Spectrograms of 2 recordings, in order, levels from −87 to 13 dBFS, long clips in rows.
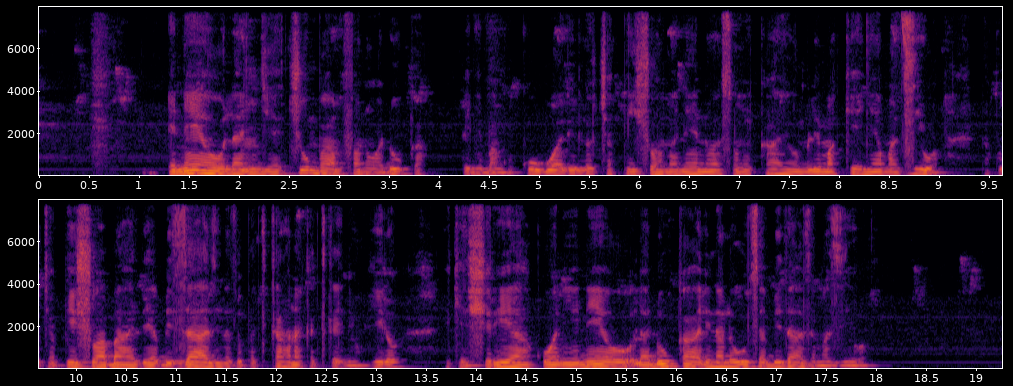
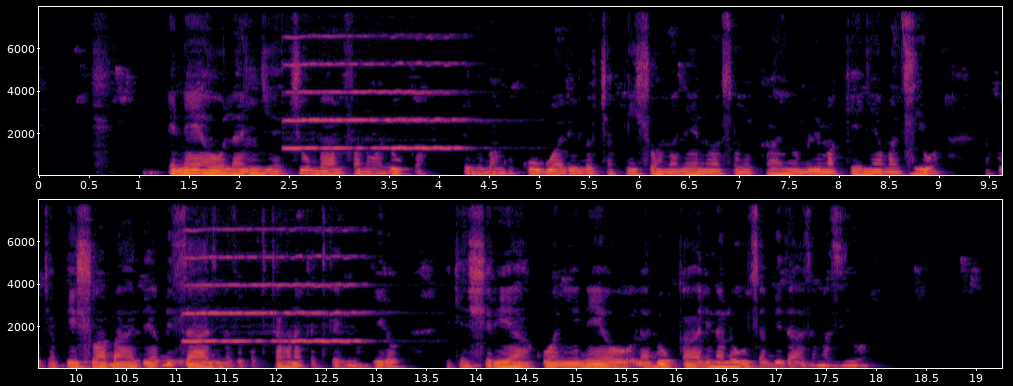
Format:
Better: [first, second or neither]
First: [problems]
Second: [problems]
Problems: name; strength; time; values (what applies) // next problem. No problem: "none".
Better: first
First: none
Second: noise reduction (classical method WPE with log-MMSE)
